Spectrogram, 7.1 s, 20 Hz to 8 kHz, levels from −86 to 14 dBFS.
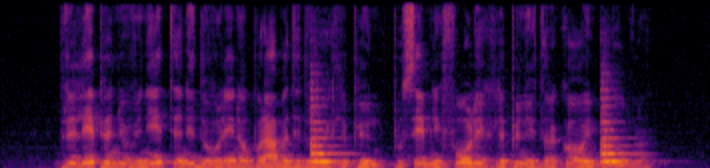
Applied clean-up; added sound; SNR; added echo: none; Bowed string instrument; -3 dB; none.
